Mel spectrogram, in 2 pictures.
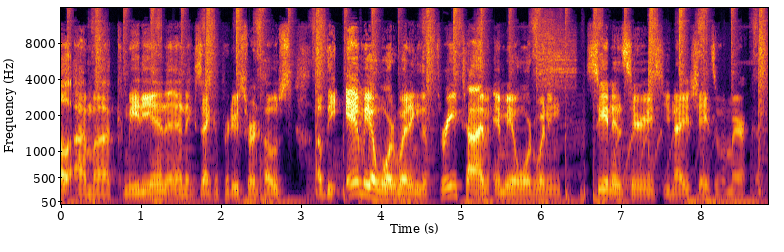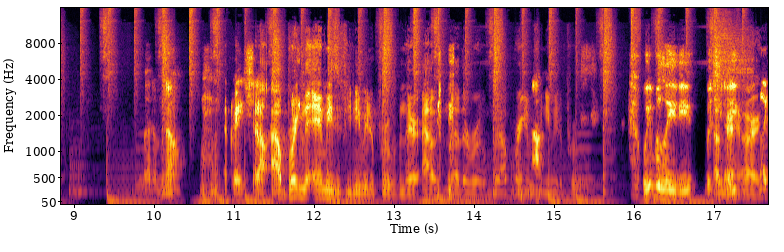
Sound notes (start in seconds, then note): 10.6 giggling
